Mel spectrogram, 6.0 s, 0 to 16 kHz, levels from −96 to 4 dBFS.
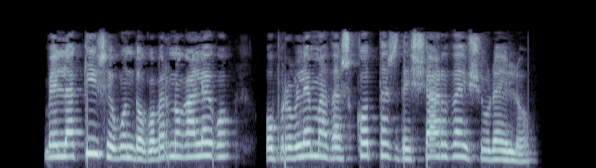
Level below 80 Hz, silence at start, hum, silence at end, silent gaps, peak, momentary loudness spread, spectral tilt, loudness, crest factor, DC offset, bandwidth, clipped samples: -56 dBFS; 0.45 s; none; 0.65 s; 2.57-2.65 s; -2 dBFS; 8 LU; -3 dB/octave; -17 LUFS; 16 dB; under 0.1%; 8.4 kHz; under 0.1%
